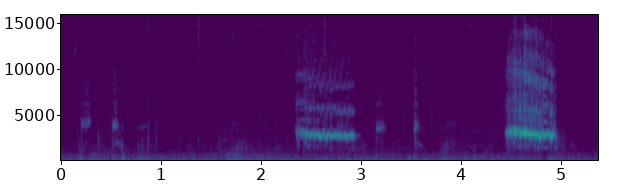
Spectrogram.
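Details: Hand-fed three-week-old baby budgerigar begging during feeding, March 2017: two buzzy, grating squawks about two seconds apart, with soft clicks and faint handling noises between them.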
